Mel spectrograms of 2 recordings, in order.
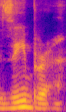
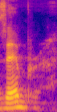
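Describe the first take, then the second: First: It is said the American way, starting 'zee'. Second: It is said the Kenyan way, starting 'zeh'.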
